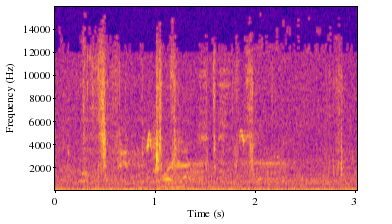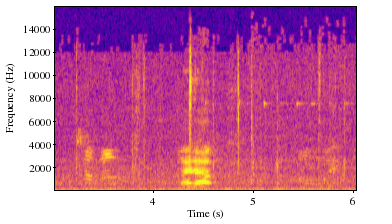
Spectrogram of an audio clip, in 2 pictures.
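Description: Footsteps of players walking on a hard outdoor court between rallies, heard as scattered light clicks and taps over a steady low rumble. A brief call from a player's voice comes about four seconds in.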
